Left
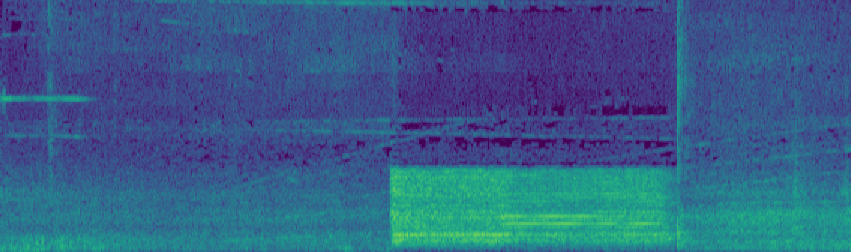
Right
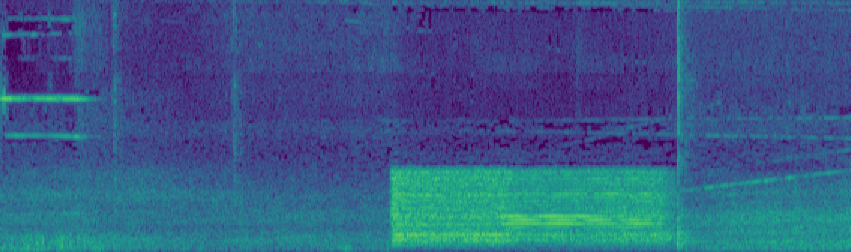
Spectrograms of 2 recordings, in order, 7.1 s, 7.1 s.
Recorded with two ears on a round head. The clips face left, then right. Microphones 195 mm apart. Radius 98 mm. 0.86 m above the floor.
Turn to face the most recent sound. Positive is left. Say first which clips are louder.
# even
turn(degrees=-15)  # may be behind; listen again after turning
